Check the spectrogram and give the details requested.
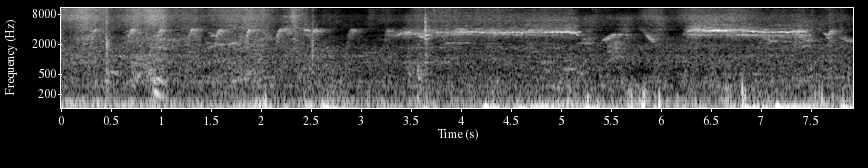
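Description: Birds chirping in the background, including a thin, steady high trill held for about a second and a half, twice. Irregular low rumbling buffets on the microphone are louder than the birdsong.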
